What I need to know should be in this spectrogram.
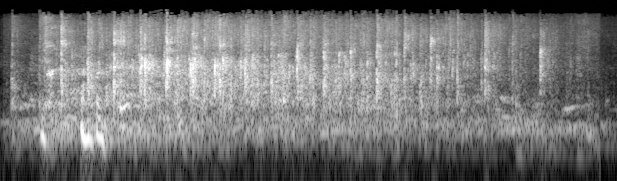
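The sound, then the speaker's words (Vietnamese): An audience claps hands at a teacher's talk, a crowd of many quick, sharp claps rolling on for about six seconds and slowly thinning, with a few voices heard briefly near the start. “Bây giờ mình nên vỗ tay nè.”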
